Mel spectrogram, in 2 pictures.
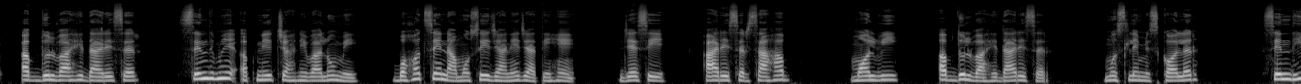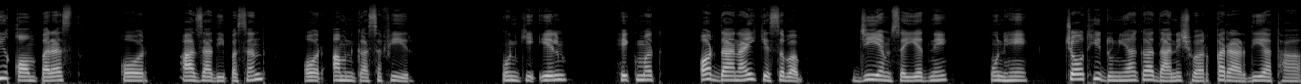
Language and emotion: Urdu, neutral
